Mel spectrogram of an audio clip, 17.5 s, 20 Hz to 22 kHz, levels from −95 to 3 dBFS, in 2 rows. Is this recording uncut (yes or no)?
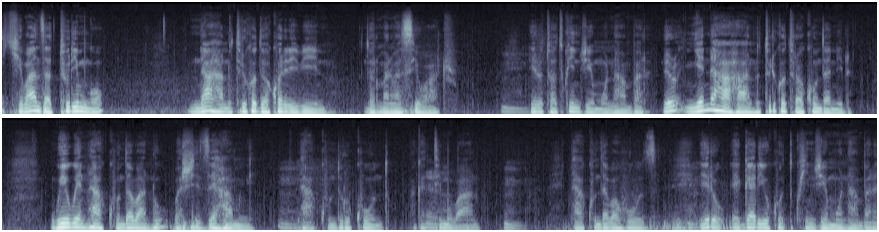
yes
